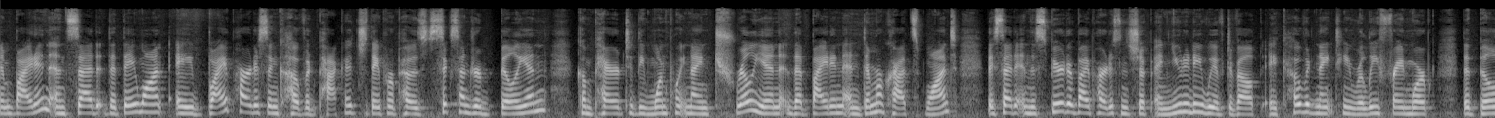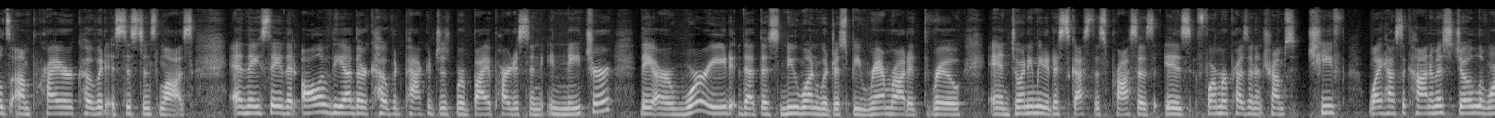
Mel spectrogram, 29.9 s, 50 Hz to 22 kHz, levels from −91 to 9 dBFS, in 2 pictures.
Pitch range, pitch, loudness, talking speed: 195-225 Hz, 215 Hz, -18 LUFS, 185 wpm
